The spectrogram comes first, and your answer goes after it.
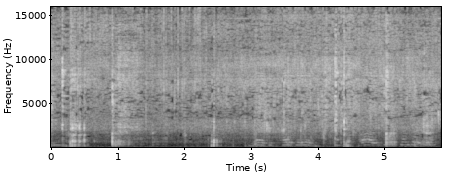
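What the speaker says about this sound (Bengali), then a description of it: "গোল গোল তো আমাদের আলু ভাজা হয়ে গেছে" Round slices of new potato fry in a pan with a soft, close sizzle. Sharp stirring clicks and scrapes break in now and then, and faint voice-like sounds drift in the background.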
